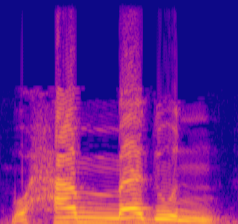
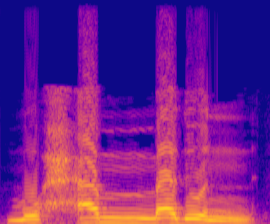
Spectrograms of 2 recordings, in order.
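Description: No difference in how they are said.

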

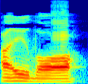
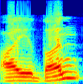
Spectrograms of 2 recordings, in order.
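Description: First: The word ends in a long vowel. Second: The word ends in an n sound. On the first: The word ends the sentence or comes before a pause. "we'll pronounce it as a long vowel" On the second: The word comes in the middle of a sentence. "the tanween"

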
